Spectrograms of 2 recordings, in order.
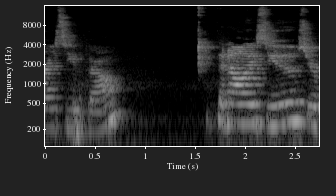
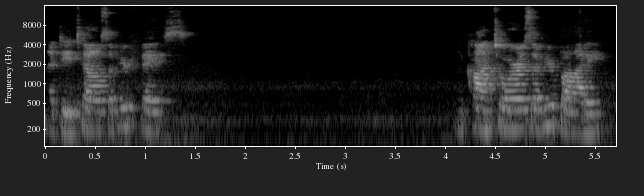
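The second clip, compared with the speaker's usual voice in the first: guided meditation. Acted. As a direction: lead them inward gently, letting silence sit. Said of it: "we'll do a little guided meditation".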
